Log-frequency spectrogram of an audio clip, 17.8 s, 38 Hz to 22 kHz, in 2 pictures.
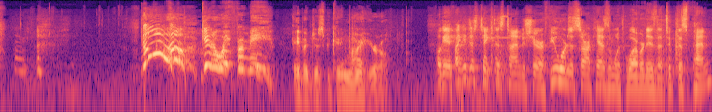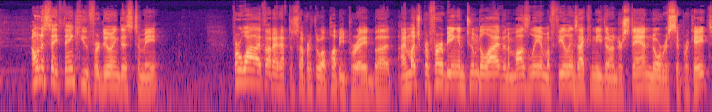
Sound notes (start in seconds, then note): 1.7 ANNIE screams in shock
